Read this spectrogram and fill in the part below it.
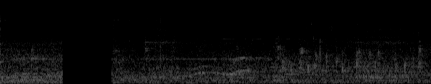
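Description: A bottle gourd, drumstick and dried fish curry simmers in a pot, bubbling softly and steadily at low volume, broken by a brief moment of silence near the start.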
